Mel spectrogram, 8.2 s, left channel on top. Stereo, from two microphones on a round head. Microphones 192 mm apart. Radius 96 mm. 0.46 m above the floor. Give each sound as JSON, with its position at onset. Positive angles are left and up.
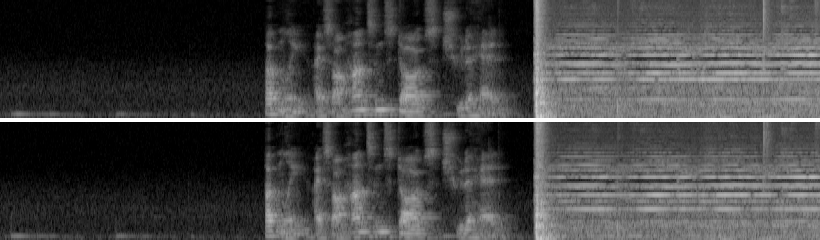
{"t": 2.6, "sound": "a man speaking", "side_deg": -50, "distance_m": 1.1}
{"t": 5.3, "sound": "an alarm", "side_deg": 30, "distance_m": 0.7}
